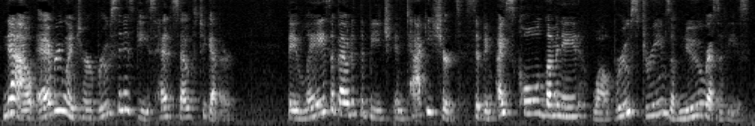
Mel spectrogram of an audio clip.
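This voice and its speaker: Animated woman reading a picture book. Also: fairly high pitch, normal speed, recorded from a distance, poor audio. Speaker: story reader. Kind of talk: expressive picture book read-aloud for children.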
